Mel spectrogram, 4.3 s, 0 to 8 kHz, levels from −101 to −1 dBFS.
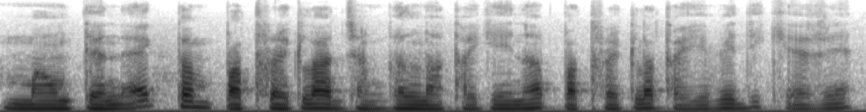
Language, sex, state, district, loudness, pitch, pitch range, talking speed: Nagamese, male, Nagaland, Kohima, -19 LUFS, 105 Hz, 105-120 Hz, 180 wpm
